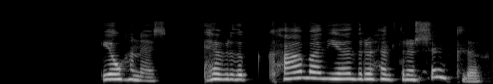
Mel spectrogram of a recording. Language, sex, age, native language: Icelandic, female, 60-69, Icelandic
